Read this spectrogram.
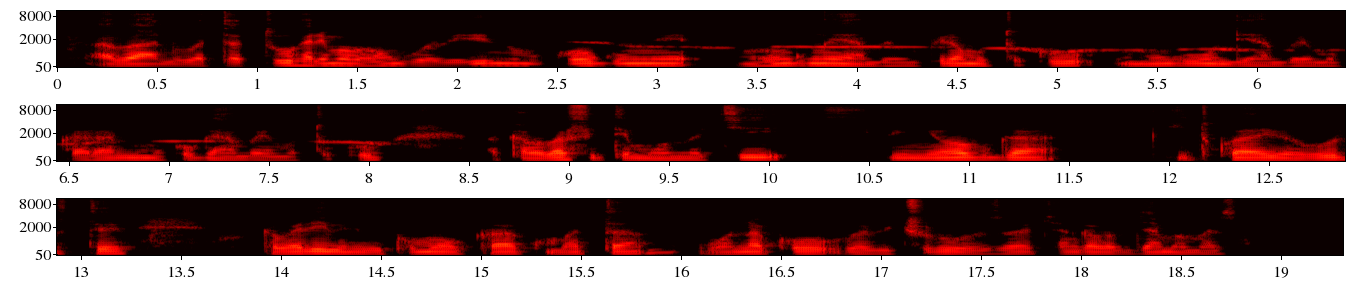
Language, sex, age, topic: Kinyarwanda, male, 25-35, finance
